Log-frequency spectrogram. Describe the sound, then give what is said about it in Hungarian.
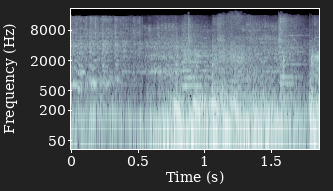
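A motor engine turns over and catches, settling into a loud rumble with a brief rise in revs before idling on. “Csak kapcsoljuk be, kapcsoljuk be a motorját.”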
